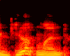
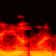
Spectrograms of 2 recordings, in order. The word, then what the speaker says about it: Jutland: this is why after Jutland or yland however you want to pronounce it in World War I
